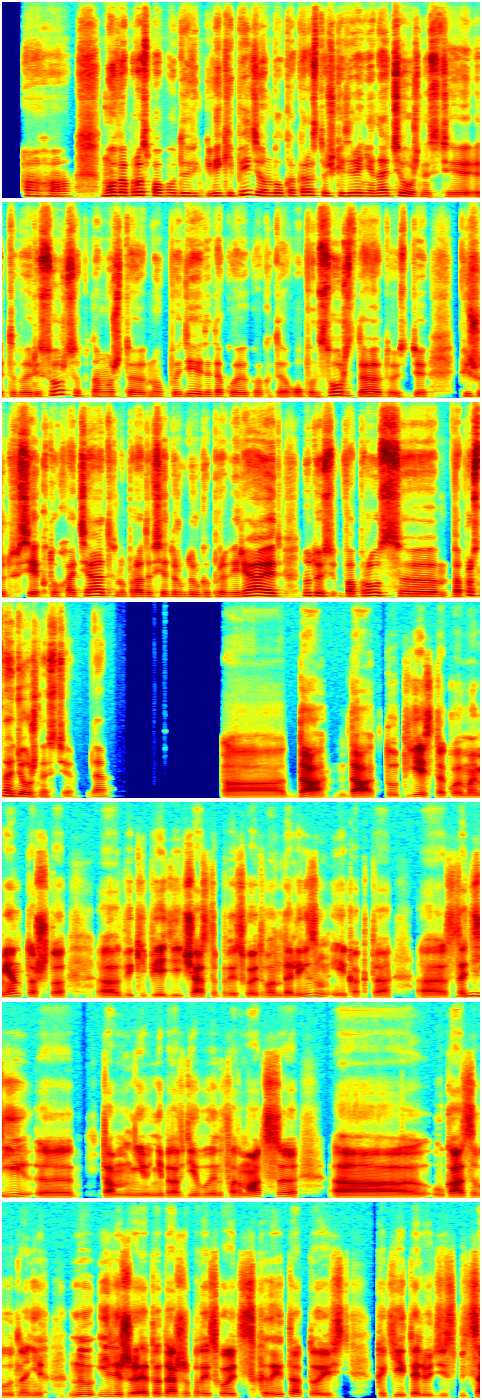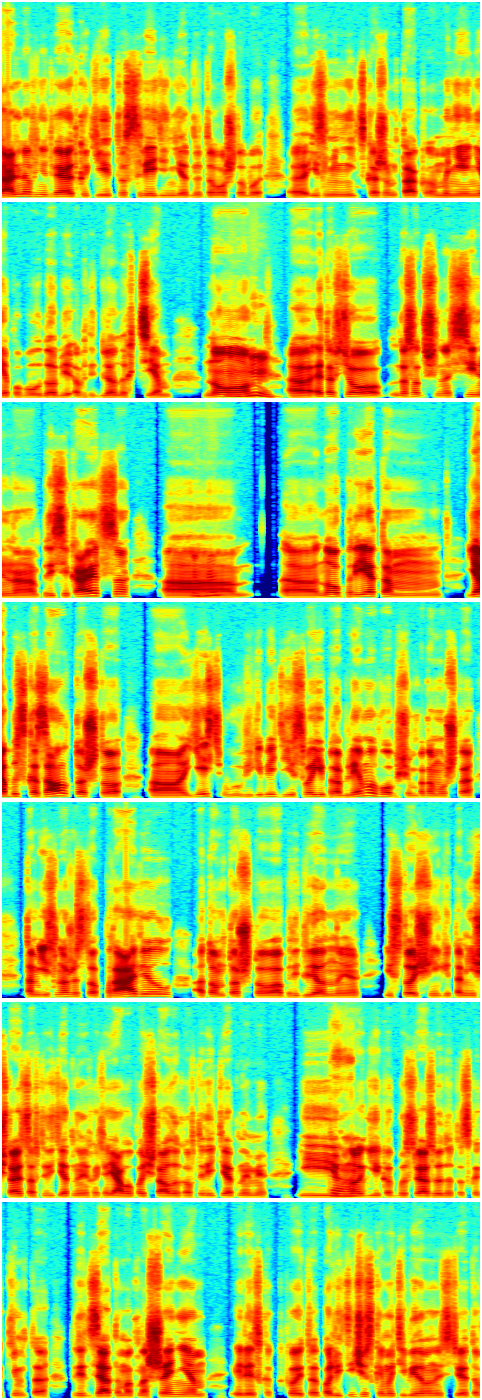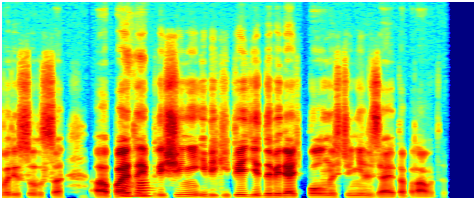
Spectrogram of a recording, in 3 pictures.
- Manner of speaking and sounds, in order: tapping; in English: "open source"; unintelligible speech
- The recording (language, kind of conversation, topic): Russian, podcast, Как вы формируете личную библиотеку полезных материалов?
